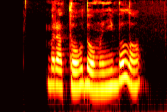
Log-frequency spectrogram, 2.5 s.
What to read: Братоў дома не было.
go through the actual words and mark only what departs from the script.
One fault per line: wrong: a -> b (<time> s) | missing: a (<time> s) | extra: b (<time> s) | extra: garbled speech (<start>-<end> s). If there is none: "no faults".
no faults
